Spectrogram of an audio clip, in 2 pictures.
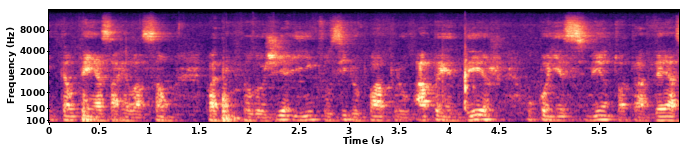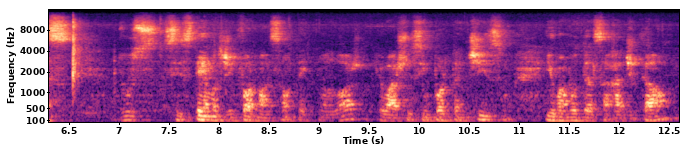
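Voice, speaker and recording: The man's intonation is fairly even. Audible room echo and noticeable background noise accompany him. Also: medium pitch for a man, moderate pace. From Brazil. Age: 60s. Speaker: professor. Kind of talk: lecture. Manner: halting.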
